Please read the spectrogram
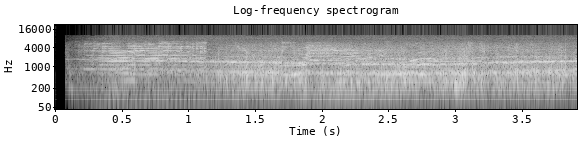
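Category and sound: signal or alarm, foghorn blast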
